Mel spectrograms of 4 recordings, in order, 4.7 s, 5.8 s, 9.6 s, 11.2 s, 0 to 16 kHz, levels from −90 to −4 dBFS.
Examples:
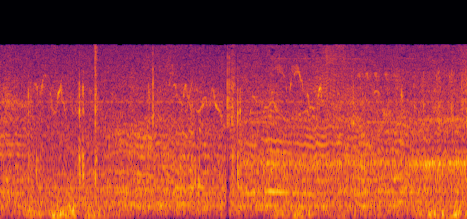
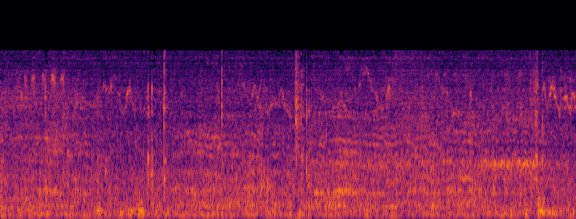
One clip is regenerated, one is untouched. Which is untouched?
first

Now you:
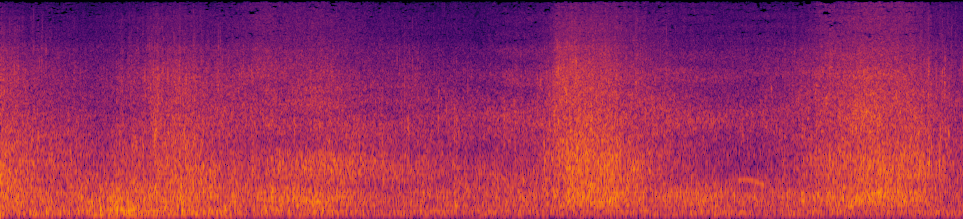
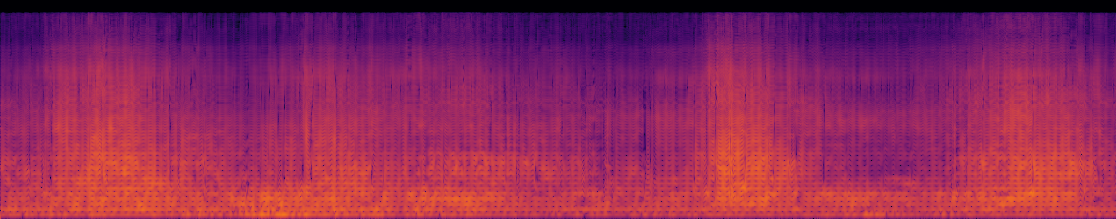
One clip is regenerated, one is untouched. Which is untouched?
first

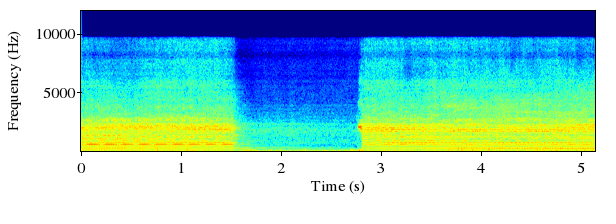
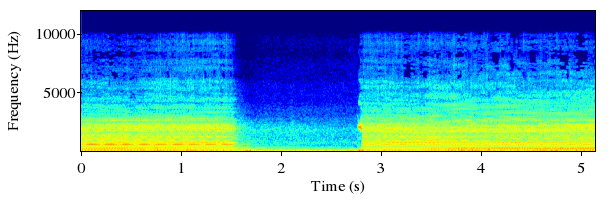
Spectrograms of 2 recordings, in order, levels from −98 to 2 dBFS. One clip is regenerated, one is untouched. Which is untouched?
second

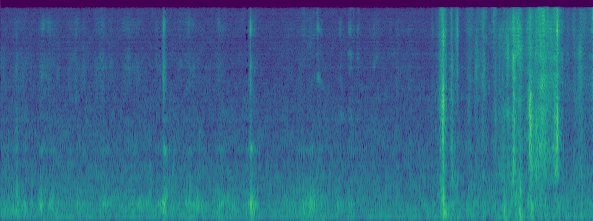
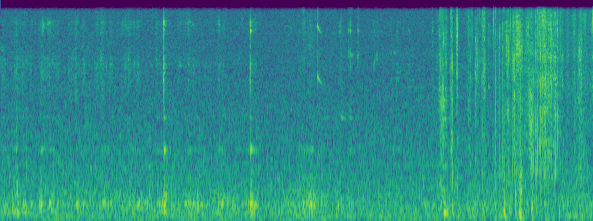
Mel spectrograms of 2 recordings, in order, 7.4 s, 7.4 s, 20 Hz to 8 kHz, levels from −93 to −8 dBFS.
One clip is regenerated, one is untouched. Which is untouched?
second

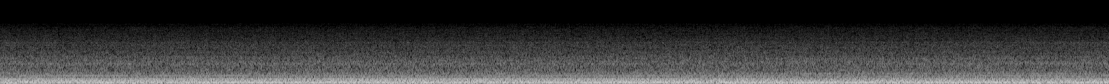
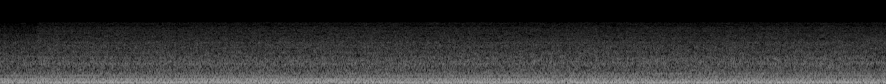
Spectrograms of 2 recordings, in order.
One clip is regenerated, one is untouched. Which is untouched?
first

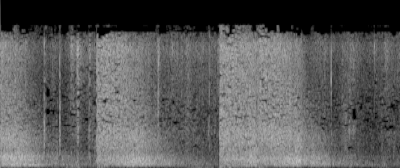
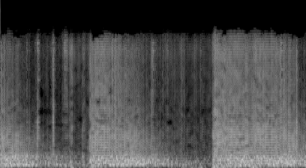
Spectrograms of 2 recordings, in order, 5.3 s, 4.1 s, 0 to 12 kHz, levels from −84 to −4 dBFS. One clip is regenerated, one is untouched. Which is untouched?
first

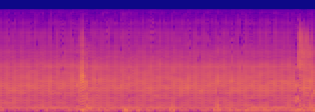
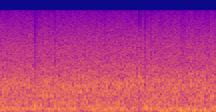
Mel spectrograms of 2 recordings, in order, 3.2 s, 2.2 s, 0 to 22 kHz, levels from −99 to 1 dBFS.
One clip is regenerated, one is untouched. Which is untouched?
second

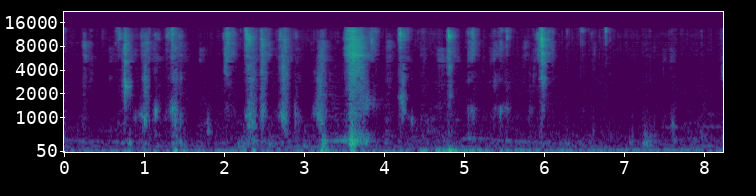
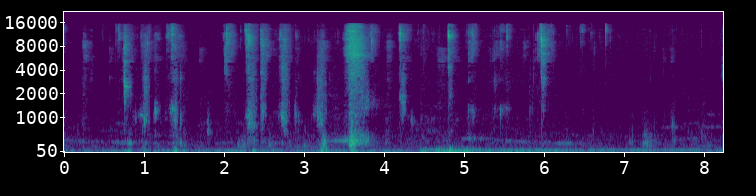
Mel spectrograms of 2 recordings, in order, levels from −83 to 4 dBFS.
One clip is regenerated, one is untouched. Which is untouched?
second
